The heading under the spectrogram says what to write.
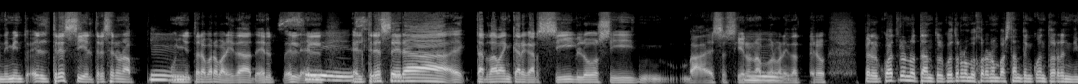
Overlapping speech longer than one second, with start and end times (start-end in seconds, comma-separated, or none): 2.7-4.1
